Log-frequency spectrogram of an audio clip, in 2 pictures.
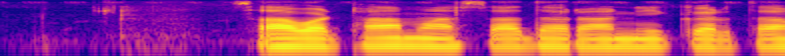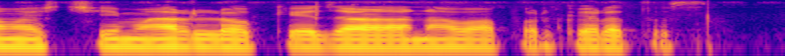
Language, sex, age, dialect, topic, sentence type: Marathi, male, 18-24, Northern Konkan, agriculture, statement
